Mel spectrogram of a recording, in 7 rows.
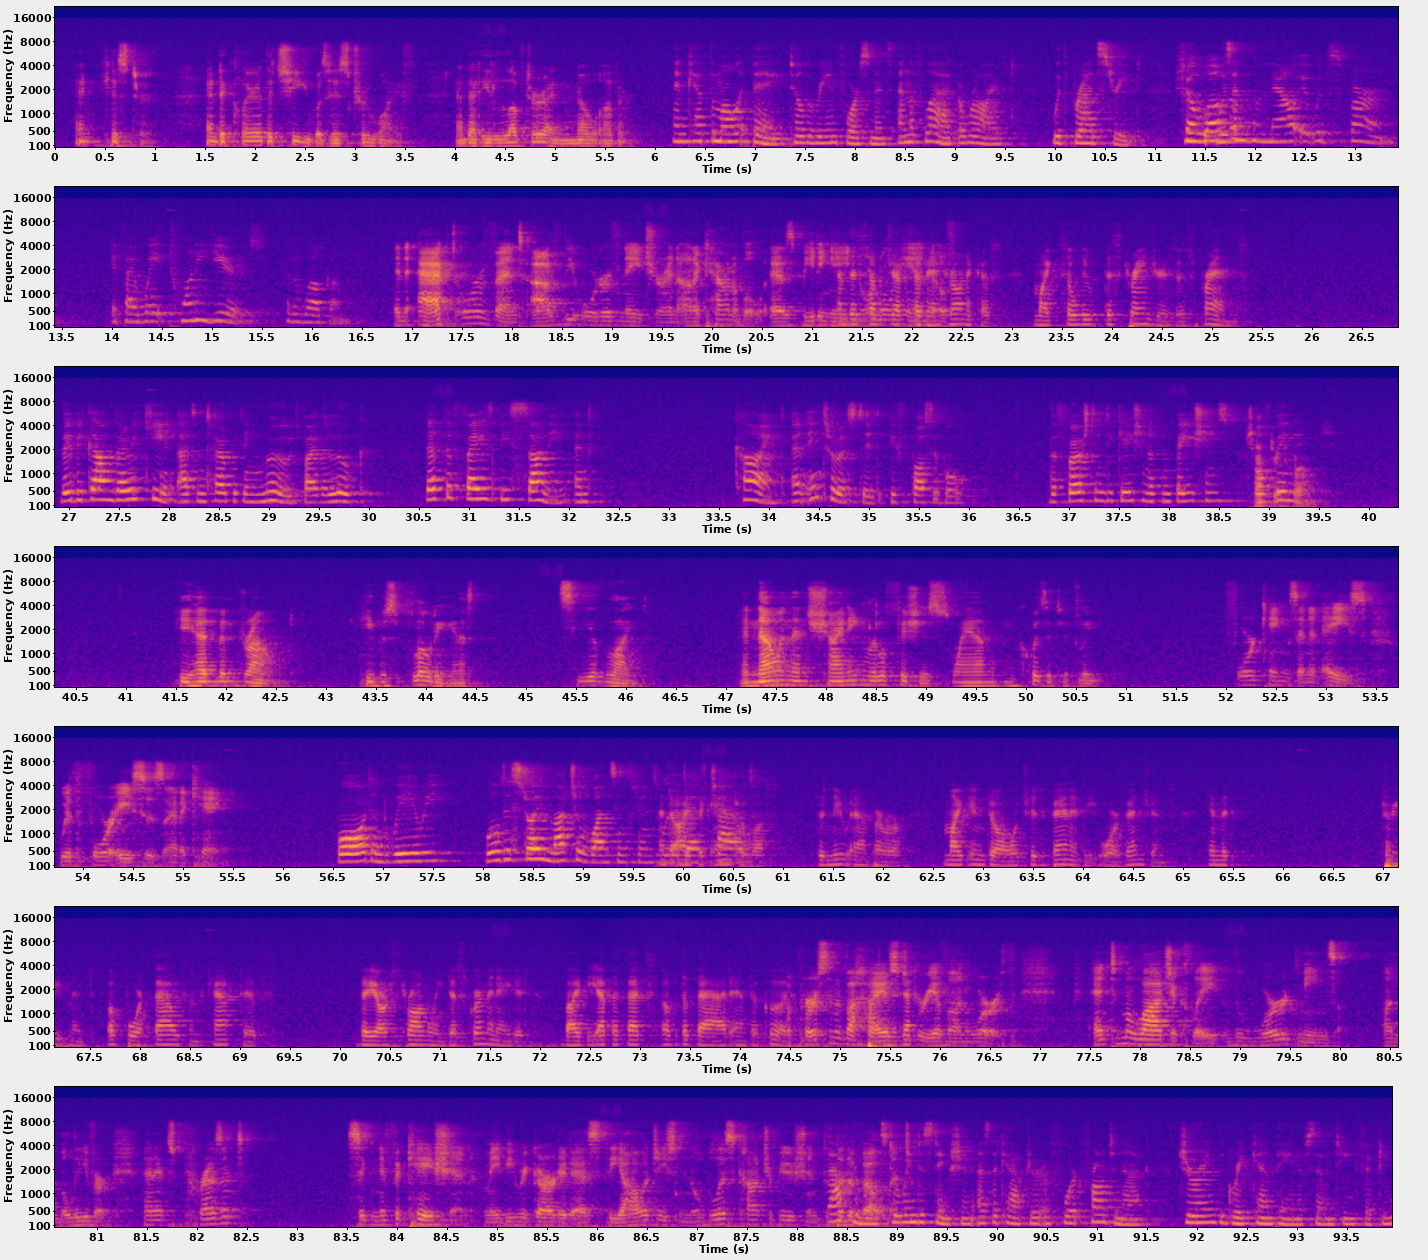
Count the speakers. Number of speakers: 6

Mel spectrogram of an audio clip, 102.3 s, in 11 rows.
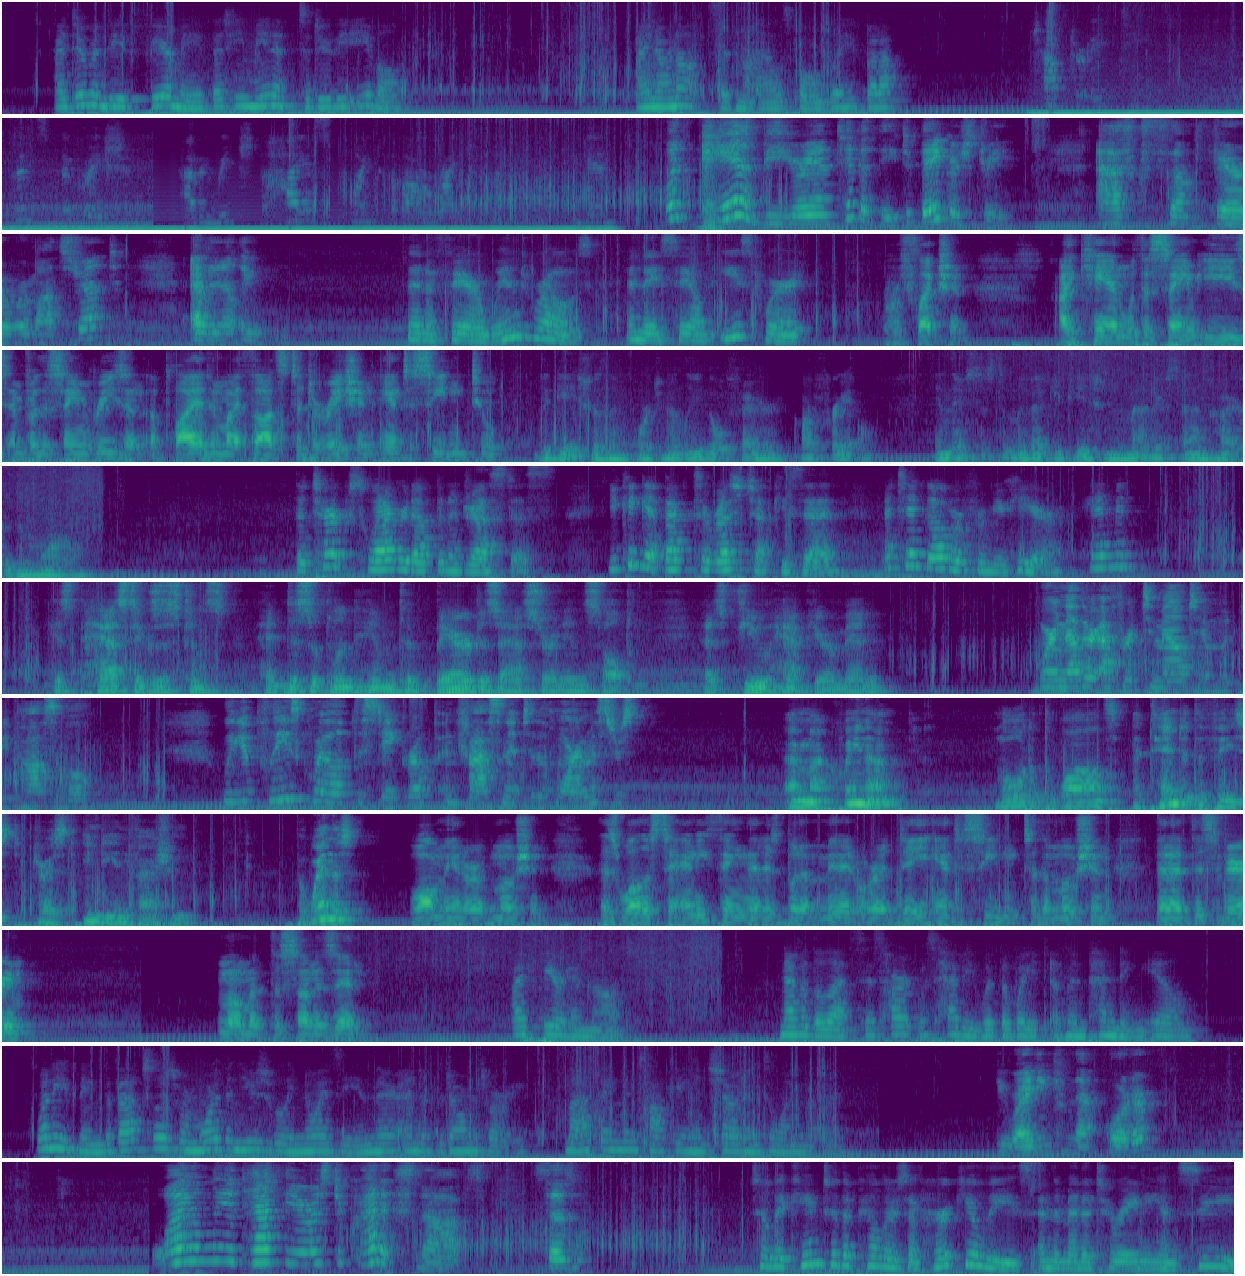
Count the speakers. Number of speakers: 10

